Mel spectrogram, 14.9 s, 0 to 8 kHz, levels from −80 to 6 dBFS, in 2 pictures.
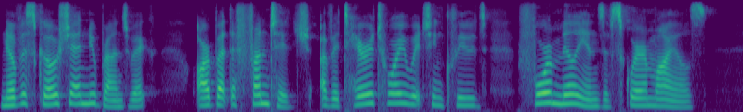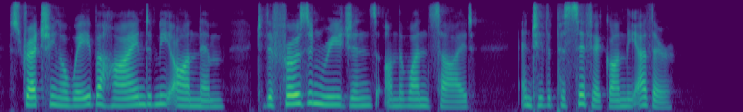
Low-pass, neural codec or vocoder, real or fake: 7.2 kHz; codec, 16 kHz, 2 kbps, FunCodec, trained on LibriTTS, 25 frames a second; fake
